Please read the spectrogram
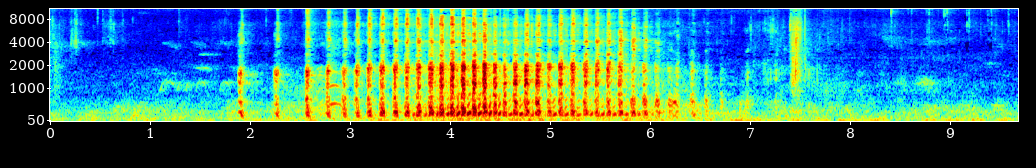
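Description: Macaque calling in a rapid staccato series, about eight pulses a second. The calls swell to a peak over a couple of seconds, then fade away.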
